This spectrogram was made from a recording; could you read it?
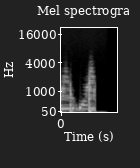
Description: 80 BASS LK-R.wav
